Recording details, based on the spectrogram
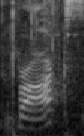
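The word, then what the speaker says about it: Brach's: friends themes conversation hearts so this is from Brock's is that right is that how you say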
